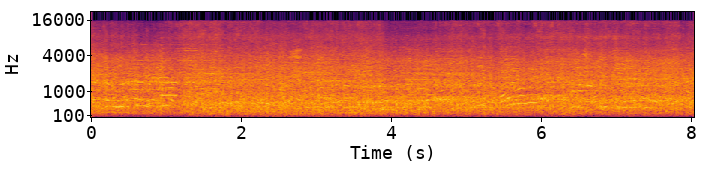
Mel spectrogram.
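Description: A large crowd cheers and shouts steadily in an echoing hall.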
